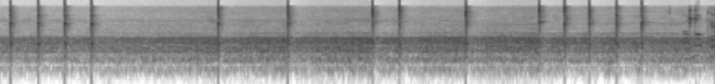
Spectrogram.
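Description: A hammer strikes hot metal on an anvil with sharp ringing clangs.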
